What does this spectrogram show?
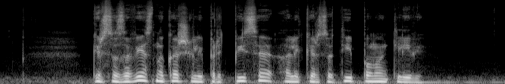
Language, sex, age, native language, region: Slovenian, male, 30-49, Slovenian, Central Slovenia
